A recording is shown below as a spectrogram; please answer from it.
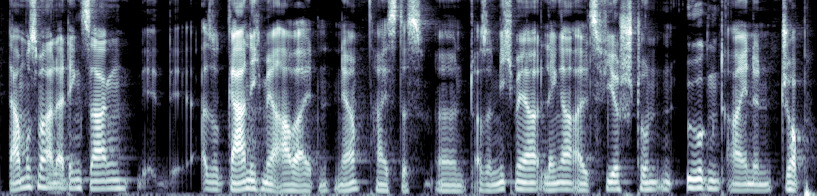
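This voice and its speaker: A man's voice: fairly low pitch, moderate pace, gravelly. A man co-hosting a podcast, explaining things in a chatty way with many fillers and jokey asides. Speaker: podcast co-host. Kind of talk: casual explanatory chat.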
